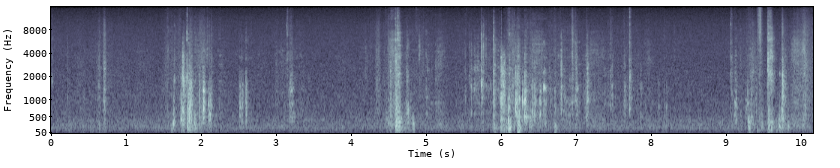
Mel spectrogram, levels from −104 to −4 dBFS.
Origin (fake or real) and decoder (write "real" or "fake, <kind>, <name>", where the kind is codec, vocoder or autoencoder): real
